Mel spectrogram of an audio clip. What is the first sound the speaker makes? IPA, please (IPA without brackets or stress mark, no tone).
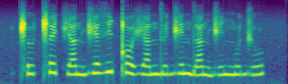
ǁ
